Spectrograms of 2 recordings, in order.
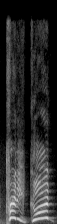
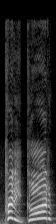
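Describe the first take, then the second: First: Put-on high, slow, offended old-man cry; indignant old man. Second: Put-on high whiny old-man echo; whining old man. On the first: Old Harold offended at the kids' verdict, cranky high cry. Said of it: "cried old Harold". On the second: Old Harold whines the same words again, high whiny voice. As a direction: whine it like a grumpy grandpa. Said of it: "whined old Harold". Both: A narrator's reading.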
